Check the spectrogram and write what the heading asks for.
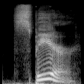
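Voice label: "spear", British English; gcompris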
